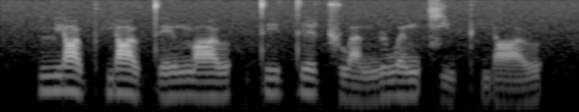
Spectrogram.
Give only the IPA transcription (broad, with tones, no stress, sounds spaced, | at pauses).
l j ɑ˥˨ ʊ̯ pʰ j ɑ˥˨ ʊ̯ t̪ e˦ ɪ̯ m ɑ˦ ʊ̯ | t̪ i˦ t̪ i˦ ʈ͡ʂ w a˨˦ n ɻ w ə˦ n t͡ɕ i˨˦ pʰ j ɑ˨˦ ʊ̯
